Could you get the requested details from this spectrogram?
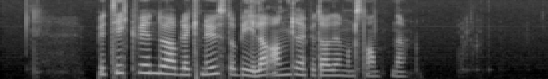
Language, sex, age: Norwegian, female, 30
